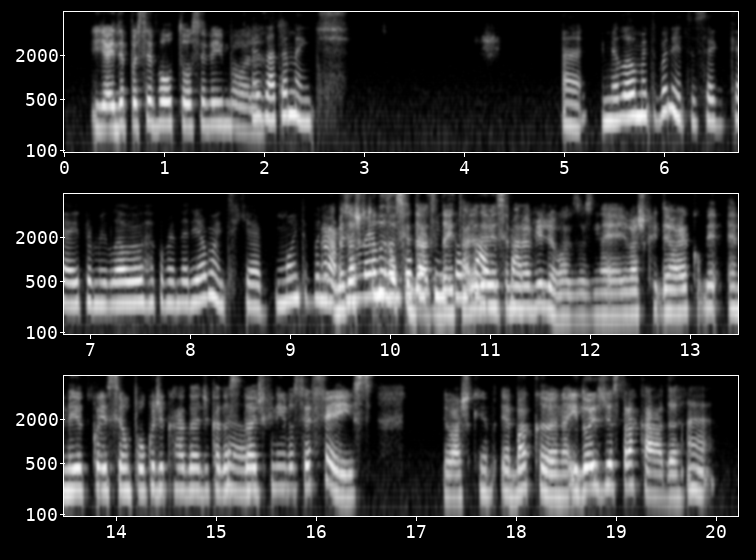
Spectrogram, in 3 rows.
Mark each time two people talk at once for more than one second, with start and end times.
9.3-11.3

